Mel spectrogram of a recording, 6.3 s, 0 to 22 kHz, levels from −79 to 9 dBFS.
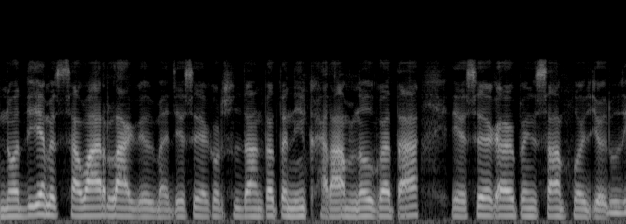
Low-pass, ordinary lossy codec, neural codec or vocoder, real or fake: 7.2 kHz; none; autoencoder, 22.05 kHz, a latent of 192 numbers a frame, VITS, trained on many speakers; fake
